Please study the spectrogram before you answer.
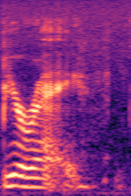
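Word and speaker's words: Beurre: And it's, I think you pronounce it Burr, but they pronounce it Bure. It's B-E, I think it's supposed to mean butter in French or something, someone told me.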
